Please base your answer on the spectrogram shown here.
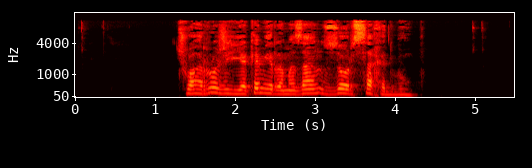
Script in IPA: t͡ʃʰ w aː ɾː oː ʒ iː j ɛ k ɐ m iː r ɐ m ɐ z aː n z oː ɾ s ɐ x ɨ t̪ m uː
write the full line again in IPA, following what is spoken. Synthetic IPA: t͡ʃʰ w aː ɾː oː ʒ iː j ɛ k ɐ m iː r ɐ m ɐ z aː n z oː ɾ s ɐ x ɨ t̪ b uː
